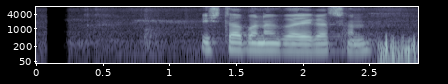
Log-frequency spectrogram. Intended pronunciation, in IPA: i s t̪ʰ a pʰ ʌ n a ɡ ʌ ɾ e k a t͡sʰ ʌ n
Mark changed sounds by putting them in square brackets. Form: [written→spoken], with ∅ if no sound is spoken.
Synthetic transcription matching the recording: i s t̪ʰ a [pʰ→p] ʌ n a ɡ ʌ ɾ e k a t͡sʰ ʌ n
